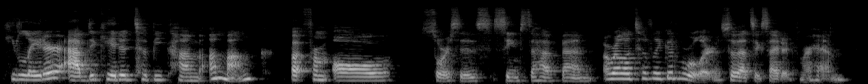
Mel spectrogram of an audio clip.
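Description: A woman's voice: mid-range voice, animated, normal speed, few pauses. A woman with an American accent hosting a history podcast, explaining casually, correcting herself and often laughing. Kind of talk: casual educational talk.

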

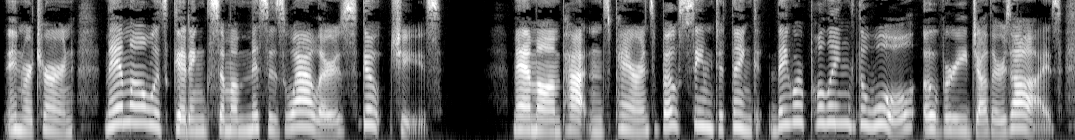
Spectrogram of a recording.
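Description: A woman's voice: fairly high pitch, dry recording, clean studio sound. A woman reading scripted fiction as an audiobook narrator. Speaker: podfic narrator.

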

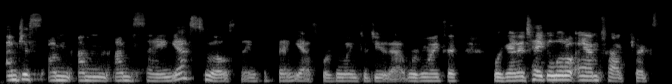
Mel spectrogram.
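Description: A woman's voice: on the low side, a little fast, creaky, husky, no echo. A middle-aged woman co-hosting a casual podcast chat, candid and emphatic, swearing offhandedly. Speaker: podcast co-host. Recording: dull, dry lo-fi sound.

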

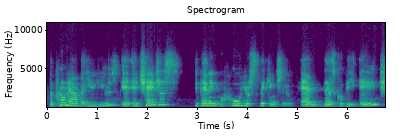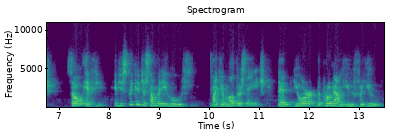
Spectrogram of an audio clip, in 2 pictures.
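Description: A woman's voice: a little high, fairly bright tone. Middle-aged woman, distant and muffled. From born in Vietnam until twelve, then United States. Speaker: interviewed memoir author. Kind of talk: conversational interview answers. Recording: distant mic, dull muffled sound.

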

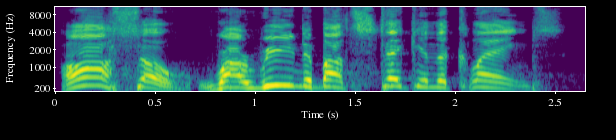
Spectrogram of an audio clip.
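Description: Midwestern male preacher, very high voice, fervent repeating cadence, long hall reverb. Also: sing-song, moderate pace, bright, forceful tone. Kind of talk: sermon.

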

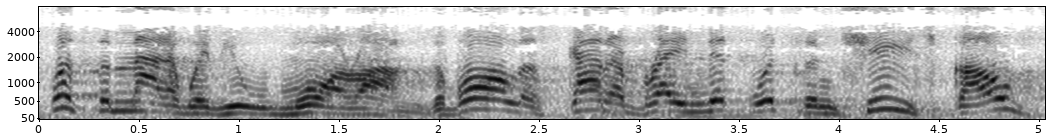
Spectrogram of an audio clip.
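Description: A man's voice: sits high, lively intonation, measured pace, bright, forceful tone, big-room sound, heavily acted. A man playing an exasperated straight-man quiz host in 1940s radio comedy. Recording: noisy vintage radio broadcast.

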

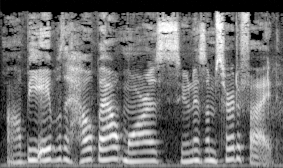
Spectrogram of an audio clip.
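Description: A woman's voice: fairly high pitch, brisk, warm tone, a little hiss or hum, lightly acted. A woman playing a flirty, free-spirited wife in her late twenties at a comedy table read. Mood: defensive.

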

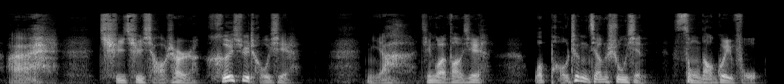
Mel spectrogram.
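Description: A man's voice: low-pitched, big pitch swings, measured pace, bright, forceful tone, husky, exaggerated voice. A man playing a polite, earnest younger traveler in a folk tale, deferential and eager to oblige. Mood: reassuring.

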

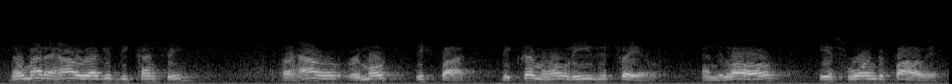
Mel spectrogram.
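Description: Stiff American man on tinny old radio. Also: mid-range voice. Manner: stiff reading with stumbles. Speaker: county sheriff, guest speaker. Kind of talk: scripted radio address. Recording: tinny, hissy 1930s radio recording.

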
